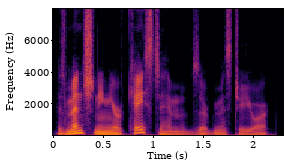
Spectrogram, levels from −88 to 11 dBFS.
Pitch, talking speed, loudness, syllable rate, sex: 100 Hz, 260 wpm, -21 LUFS, 7.1 syllables/s, male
